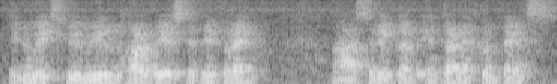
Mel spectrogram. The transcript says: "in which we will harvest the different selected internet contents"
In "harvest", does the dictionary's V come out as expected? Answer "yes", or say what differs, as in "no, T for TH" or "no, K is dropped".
no, B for V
